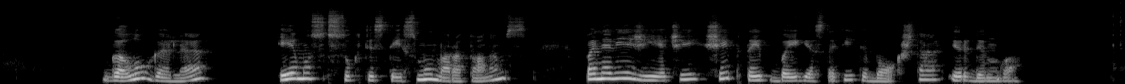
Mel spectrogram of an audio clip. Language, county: Lithuanian, Vilnius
